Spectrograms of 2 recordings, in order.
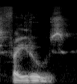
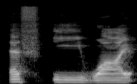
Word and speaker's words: Fairuz: Her name is pronounced in different ways, but probably the most common way, one is Feyrouz or Fayrouz, Fairuz. So there you go.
